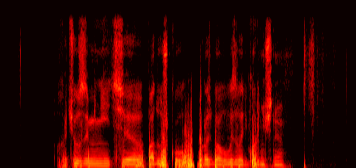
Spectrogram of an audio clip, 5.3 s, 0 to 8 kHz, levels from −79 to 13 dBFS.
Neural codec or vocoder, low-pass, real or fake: none; 7.2 kHz; real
